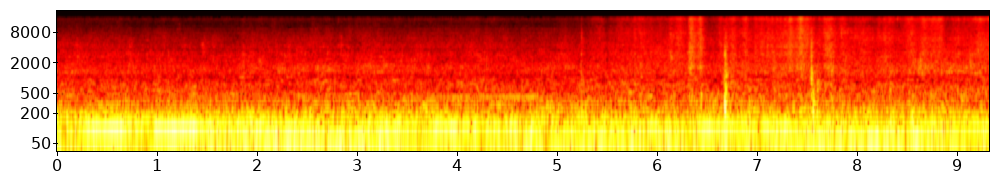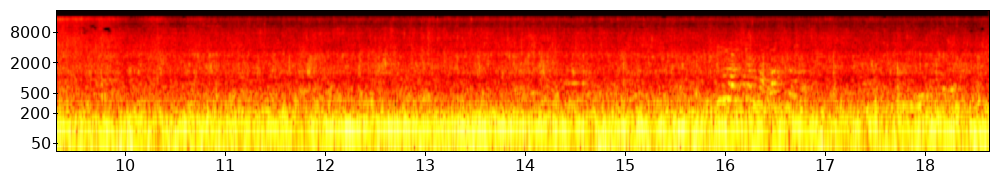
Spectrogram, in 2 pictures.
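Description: Outdoor ambience: a steady low rumble with faint voices in the distance, and one sharp click about six and a half seconds in.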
